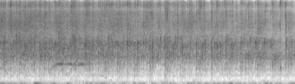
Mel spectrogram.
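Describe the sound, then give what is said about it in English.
Sustained applause from a large crowd thanking the worship team, a dense, steady wash of many hands clapping at once without pause for several seconds. “Yeah, you can clap. Let's say thank you one more time to our worship team.”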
